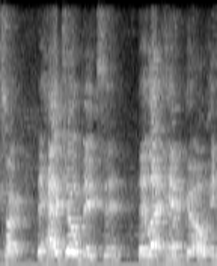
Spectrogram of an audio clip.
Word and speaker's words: Joe Mixon: Joe Mixon. Sorry. They had Joe Mixon. They let him go and he was so You know Joe Mixon?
